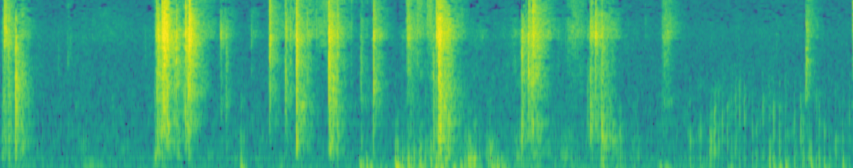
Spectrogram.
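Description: Footsteps crunching over rubble and litter on a tunnel floor, a run of sharp, irregular crunches and clicks.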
